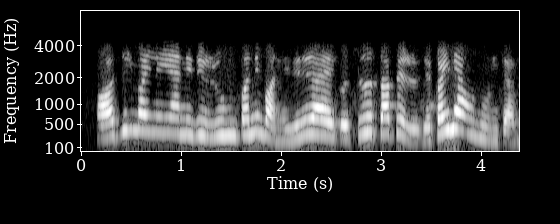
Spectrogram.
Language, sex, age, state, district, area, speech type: Nepali, female, 18-30, West Bengal, Jalpaiguri, rural, conversation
